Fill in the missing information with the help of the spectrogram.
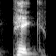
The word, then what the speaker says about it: pygg: They're named after pig, which is spelled P-Y-G-G.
